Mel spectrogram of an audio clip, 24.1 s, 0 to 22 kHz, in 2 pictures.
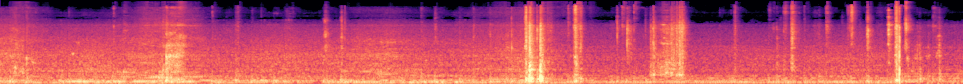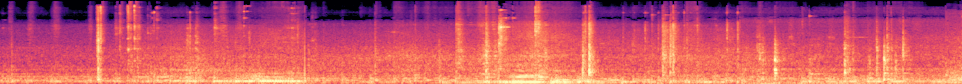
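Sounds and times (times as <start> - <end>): metal tools clinking: 13.2 - 16.0, 17.7 - 21.9.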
